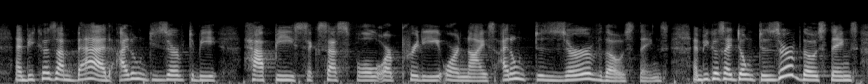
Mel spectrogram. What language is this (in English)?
English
